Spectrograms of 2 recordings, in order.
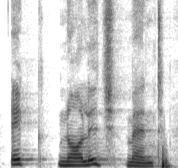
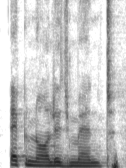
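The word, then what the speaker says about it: acknowledgement: अगर आपको इंग्लिश में एन से पहले के लिखा मिले तो आपको के का उच्चारण नहीं करना होता।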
